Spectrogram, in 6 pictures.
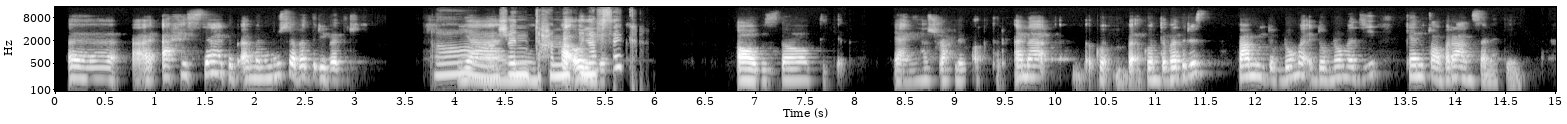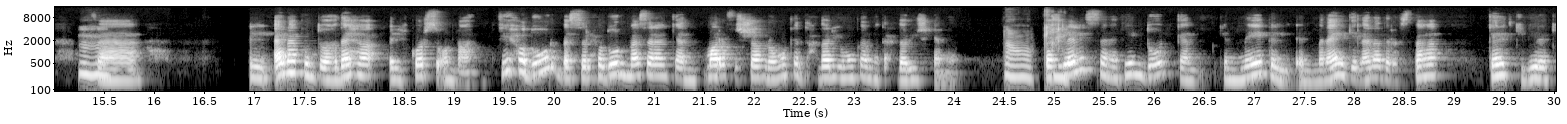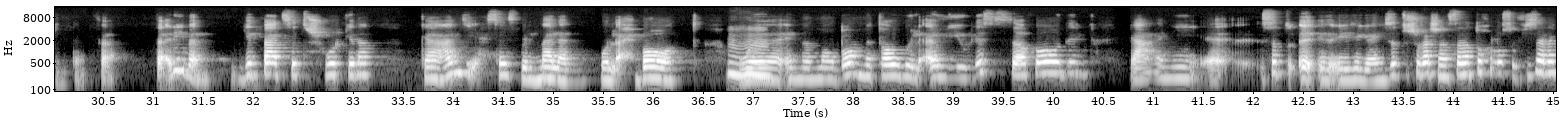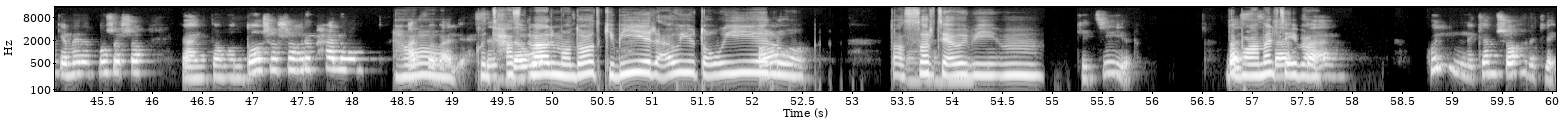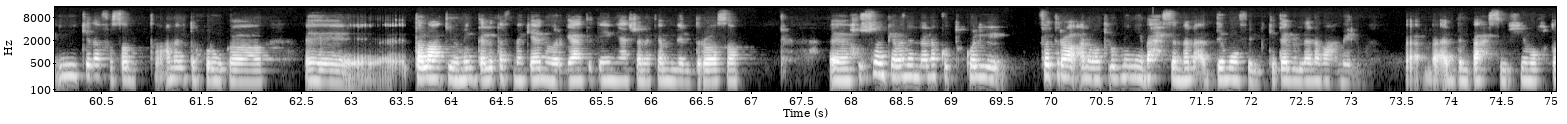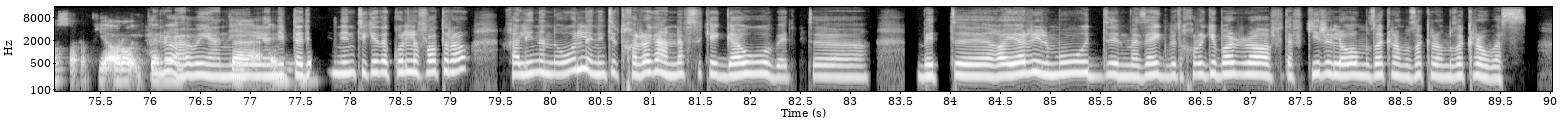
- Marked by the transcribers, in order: in English: "الكورس أونلاين"; in English: "الmood"
- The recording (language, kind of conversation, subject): Arabic, podcast, إزاي بتتعامل مع الإحباط وإنت بتتعلم لوحدك؟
